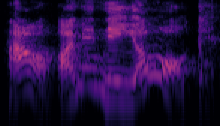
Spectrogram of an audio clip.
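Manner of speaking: high, drawn-out put-on "New York"; hammed-up outsider overdoing New York; mock tourist's New York. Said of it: "You're gonna go".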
